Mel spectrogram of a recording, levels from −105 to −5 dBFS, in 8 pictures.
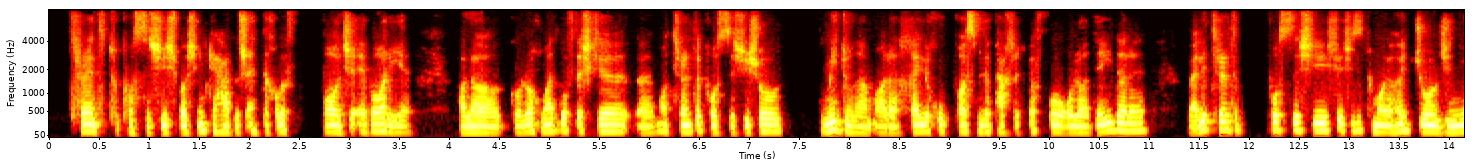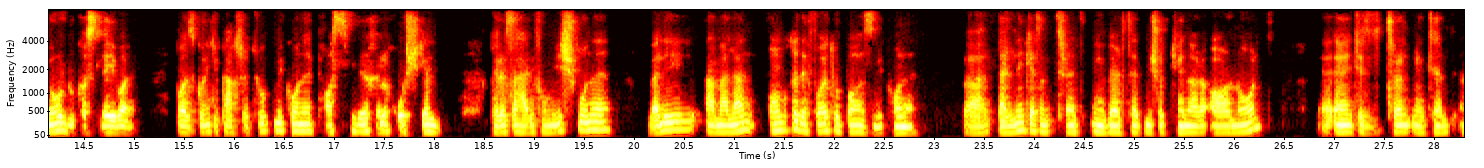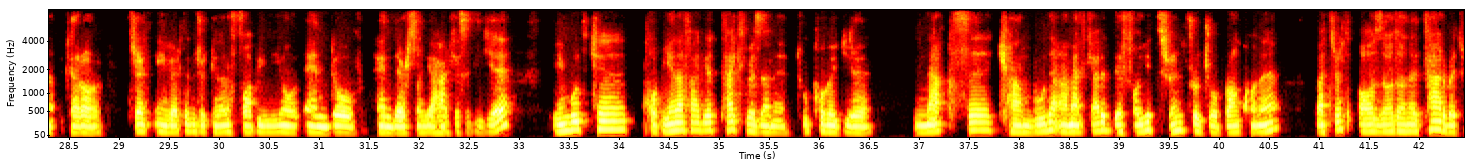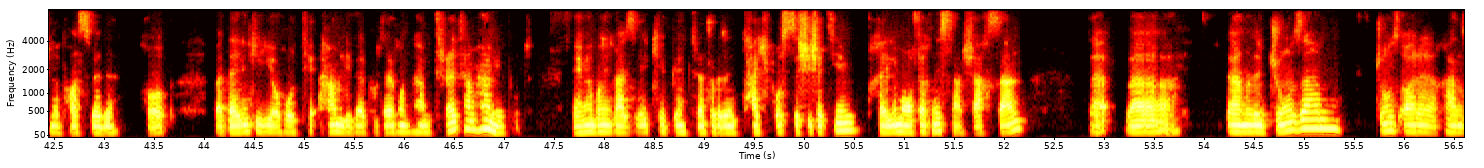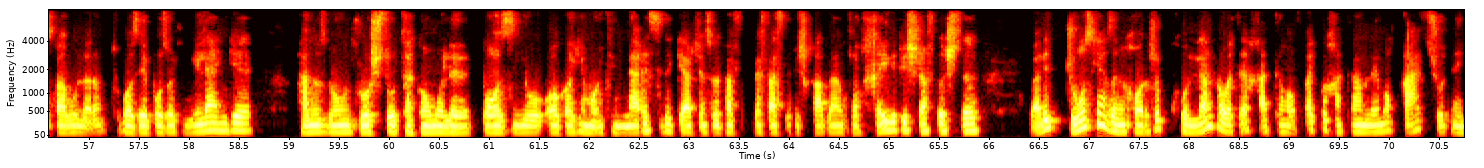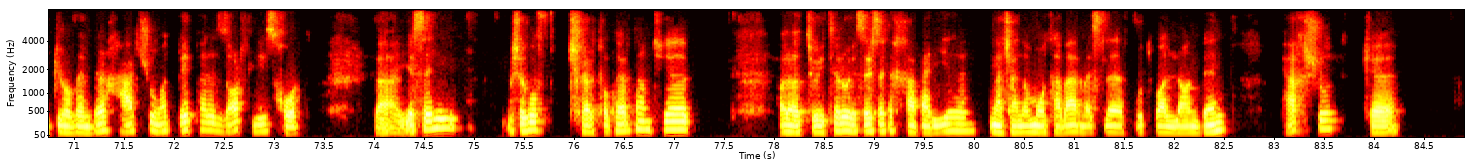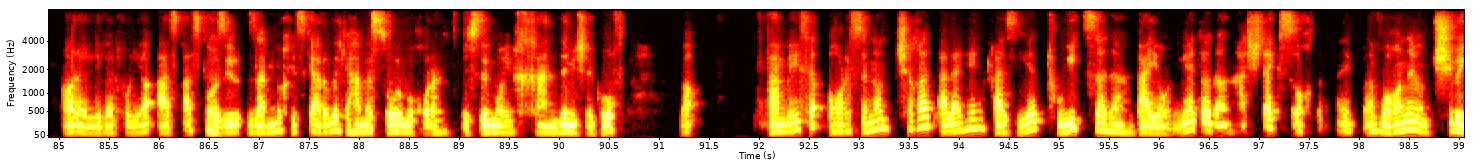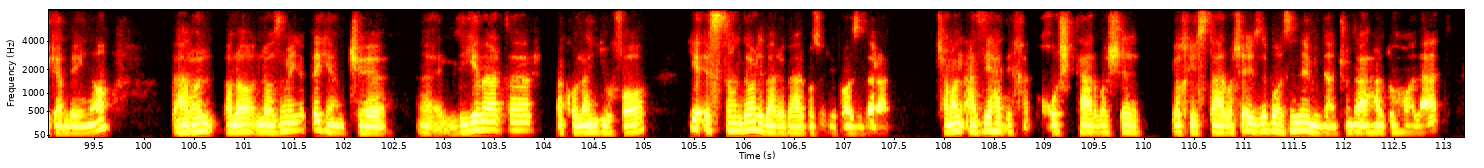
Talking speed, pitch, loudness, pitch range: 160 wpm, 110 Hz, -19 LUFS, 105-130 Hz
